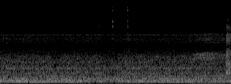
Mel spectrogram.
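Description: Steady faint hum and hiss of room tone, with no motor running: the Syil X4 mill's spindle has been commanded to 555 but is not turning.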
